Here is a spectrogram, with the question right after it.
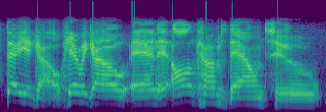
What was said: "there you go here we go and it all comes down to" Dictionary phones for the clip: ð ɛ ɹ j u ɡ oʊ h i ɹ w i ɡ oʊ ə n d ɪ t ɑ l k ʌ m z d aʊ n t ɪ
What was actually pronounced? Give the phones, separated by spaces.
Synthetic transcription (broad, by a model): ð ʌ ɹ j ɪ ɡ oʊ h i ɹ w i ɡ oʊ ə n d t ɑ l k ʌ m z d aʊ n t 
